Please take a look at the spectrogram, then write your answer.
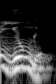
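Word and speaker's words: Jung: उनके घनिष्ठ सहयोगी कार्ल युंग, है ना, यहाँ पर जंग आपको लग रहा होगा लेकिन जे साइलेंट तो युंग पढ़ेंगे, है ना, ये अमेरिकन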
